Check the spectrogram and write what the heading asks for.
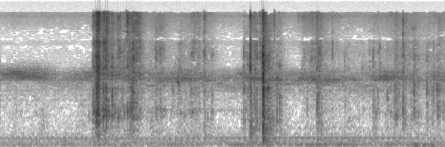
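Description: Plastic blister packs of crankbait lures crinkling and clicking as they are handled, with two sharper clicks, one about a second in and one a little past halfway.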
